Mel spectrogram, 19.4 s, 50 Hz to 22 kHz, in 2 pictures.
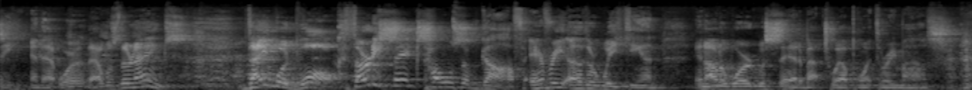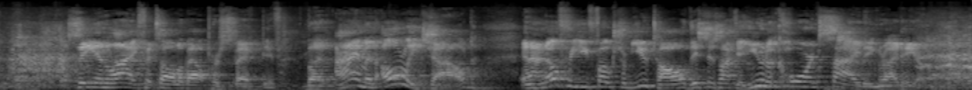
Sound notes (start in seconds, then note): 9.4 audience Laughing; 18.6 audience Laughing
